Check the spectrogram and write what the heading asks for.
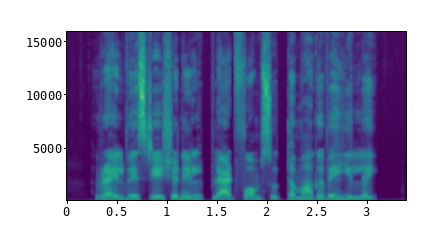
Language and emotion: Tamil, sad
